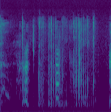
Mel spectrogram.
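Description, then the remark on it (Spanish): Loud crunching of crisp food being chewed, with a quick run of irregular brittle bites and crackles, no voices, ending in one last crunch. “¿Qué estabas haciendo? Estaba comiendo.”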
